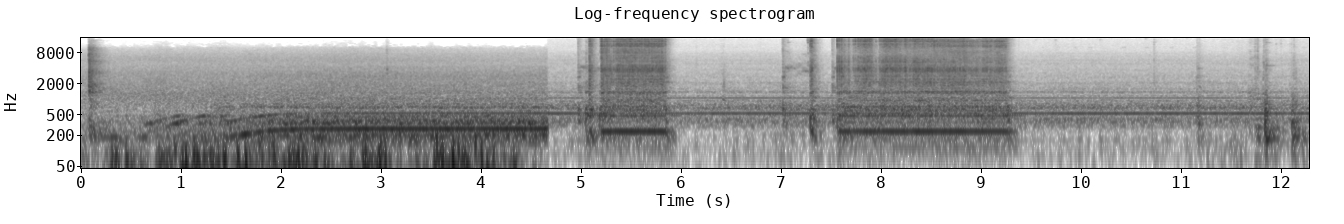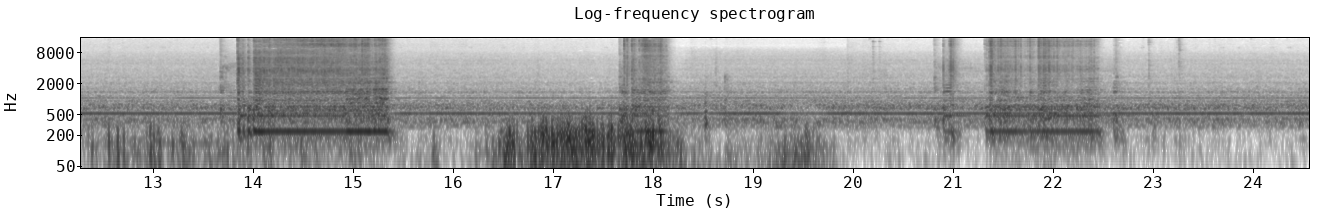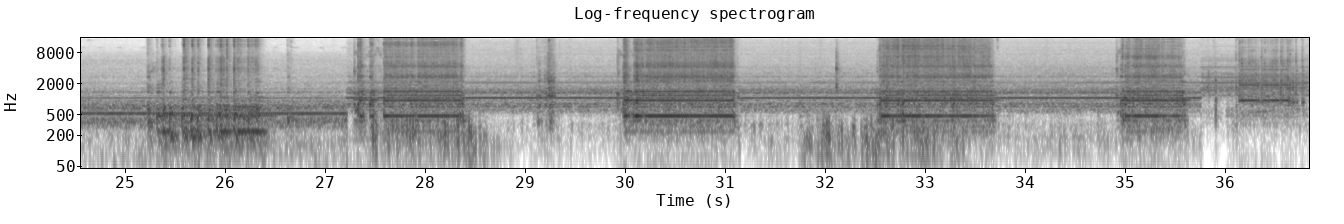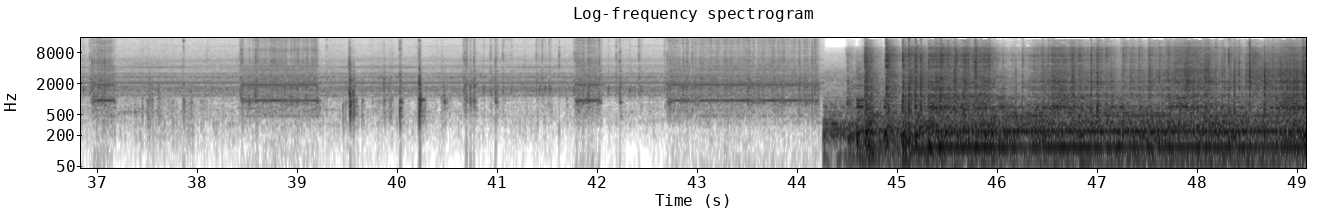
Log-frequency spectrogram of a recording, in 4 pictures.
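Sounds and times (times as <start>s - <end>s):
welding arc crackling: 2.2s - 6.0s, 7.2s - 9.4s, 13.6s - 15.5s, 17.6s - 18.3s, 20.8s - 22.6s, 25.3s - 26.4s, 27.2s - 28.5s, 29.9s - 31.2s, 32.0s - 33.8s, 34.9s - 36.1s, 44.2s - 49.0s.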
